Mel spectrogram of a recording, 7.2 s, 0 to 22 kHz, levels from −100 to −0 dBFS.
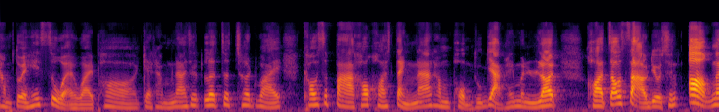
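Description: From start to finish the speech carries a rough, hissy halo and a smeared, underwater quality, with nothing above 10.6 kHz. This is likely Nellymoser compression, Flash's old microphone codec, at a rate that points to around 44 kbps. Its fixed two bits per sample leave weak bands empty, then fill them with noise. That steady noise fill, rather than the chirpy, warbling artefacts of a starved MP3, is what sets it apart.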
